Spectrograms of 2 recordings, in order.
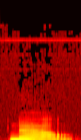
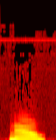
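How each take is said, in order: First: The vowel is prolonged. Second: The vowel is held briefly. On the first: "and then with a longer duration" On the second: "with a short vowel duration first"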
